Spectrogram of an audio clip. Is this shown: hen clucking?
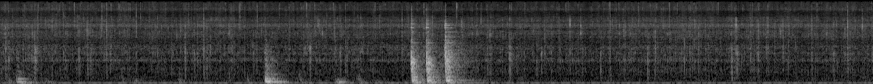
no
